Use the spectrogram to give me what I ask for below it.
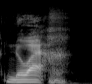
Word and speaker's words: Noach: So in Hebrew, it would be pronounced Noah, Noach.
